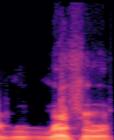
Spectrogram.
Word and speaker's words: Reser: up there okay Reser how do you say your name I would say resor like you said yeah resor resor Resort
